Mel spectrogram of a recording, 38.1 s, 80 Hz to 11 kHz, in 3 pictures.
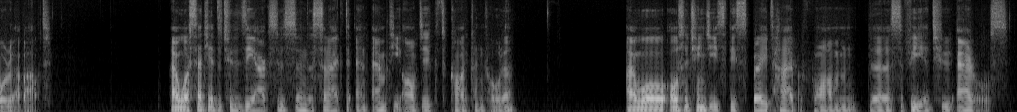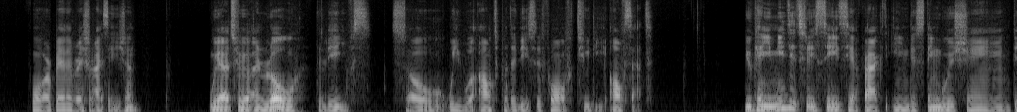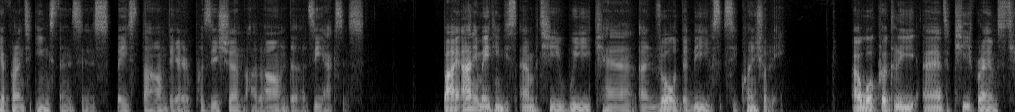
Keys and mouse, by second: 0.8-2.6 drag, 3.3 click, 5.1 click, 5.6 click, 7.1 click, 7.7 click, 8.8 click, 9.5-10.8 drag, 18.1-19.6 drag, 20.8-21.3 drag, 21.5 shift+drag, 31.0 g, 31.3 z, 37.9 alt+g, 37.9 click.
